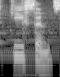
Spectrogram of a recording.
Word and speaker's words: Giesen: It's Giessen, spelled G-I-E-S-E-N. Sounds like the geese that maybe you see at the park.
